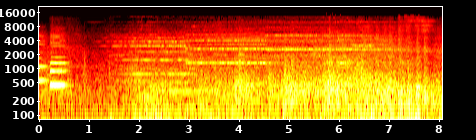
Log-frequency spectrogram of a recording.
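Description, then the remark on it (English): A New York City subway train rumbles steadily, with high metallic wheel squeals ringing over the roar. A brief two-tone chime sounds at the very start. No one speaks. “we posted 8 clips of these ambient sounds from the New York City subways”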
